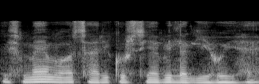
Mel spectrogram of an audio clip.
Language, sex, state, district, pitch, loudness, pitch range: Hindi, male, Himachal Pradesh, Shimla, 105 Hz, -16 LUFS, 95-105 Hz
